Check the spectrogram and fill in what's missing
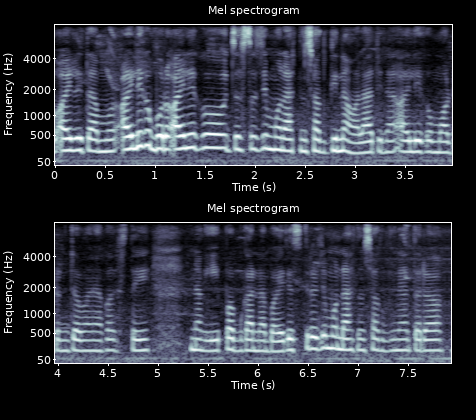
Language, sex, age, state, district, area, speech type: Nepali, female, 30-45, West Bengal, Jalpaiguri, rural, spontaneous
